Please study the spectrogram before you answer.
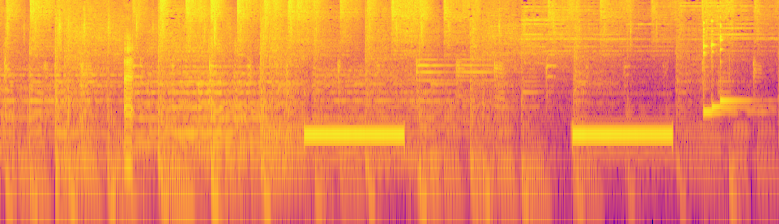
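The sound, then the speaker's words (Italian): A telephone busy signal sounds as two loud, steady mid-pitched tones, each about a second long and separated by a gap, set among busy mixed background sound. “No, è che mi dai occupato”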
